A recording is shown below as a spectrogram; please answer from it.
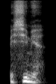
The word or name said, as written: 熄灭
